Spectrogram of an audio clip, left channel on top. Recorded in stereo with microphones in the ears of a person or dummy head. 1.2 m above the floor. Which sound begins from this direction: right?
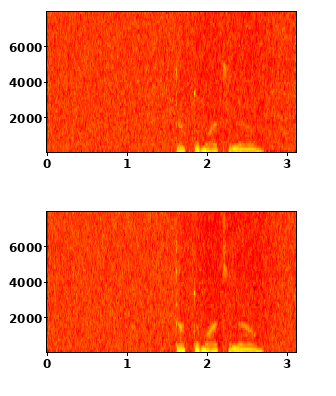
A woman speaking, at 1.6 s.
